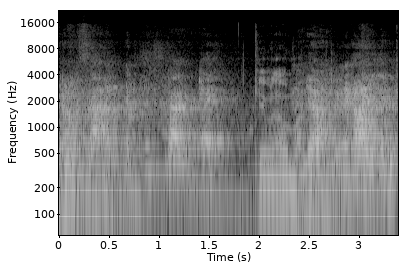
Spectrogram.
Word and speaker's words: ไก่: ภาษาไทยไก่ภาษาไทยไก่ เกมแล้วเรื่อย ไก่ ๆ ภาษาไก่เอ๊ะ เกมแล้วเหมือน Yeah, gai and kai. อ๋อไก่ไข่ Yes. ไก่เอ๊ะ Gai is chicken, but egg ไก่ is ชิค kai.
